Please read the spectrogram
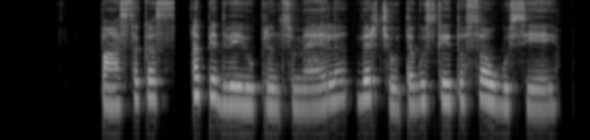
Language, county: Lithuanian, Telšiai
